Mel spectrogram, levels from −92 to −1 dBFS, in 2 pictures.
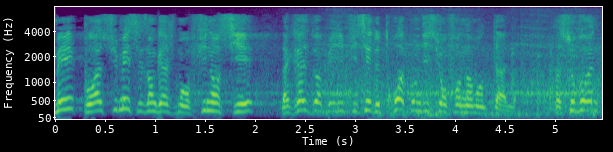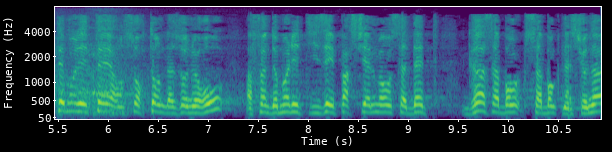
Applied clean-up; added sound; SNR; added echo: none; Train; 15 dB; none.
